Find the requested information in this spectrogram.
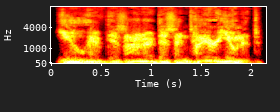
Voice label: soldier jeers; source engine; tf; mvm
